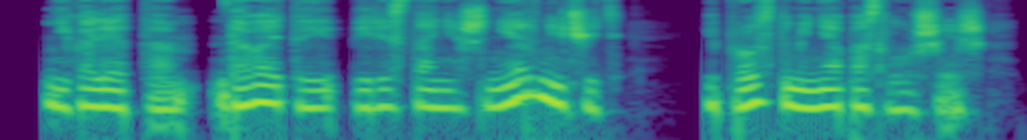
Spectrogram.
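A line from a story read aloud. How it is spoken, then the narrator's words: Quiet request. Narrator (Russian): тихо попросил он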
